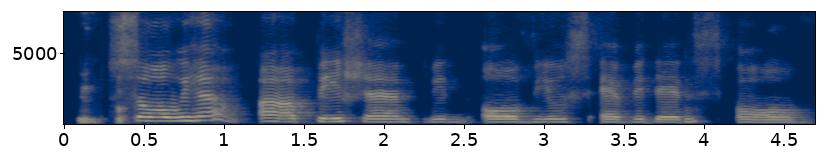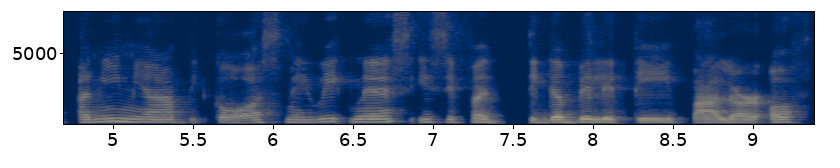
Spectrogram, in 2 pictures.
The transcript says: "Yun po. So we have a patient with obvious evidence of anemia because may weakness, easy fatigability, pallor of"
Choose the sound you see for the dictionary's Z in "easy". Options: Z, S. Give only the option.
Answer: S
